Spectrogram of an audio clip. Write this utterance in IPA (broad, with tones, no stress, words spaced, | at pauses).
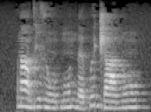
ɾã˦˨di˧zũ˨ ɓũ˨˦ nɛ˨pɨ˦d͡ʒaː˧ nũ˦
